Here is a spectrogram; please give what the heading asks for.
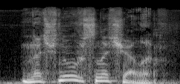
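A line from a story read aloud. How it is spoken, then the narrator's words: Calm. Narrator (Russian): спокойно сказал незнакомец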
